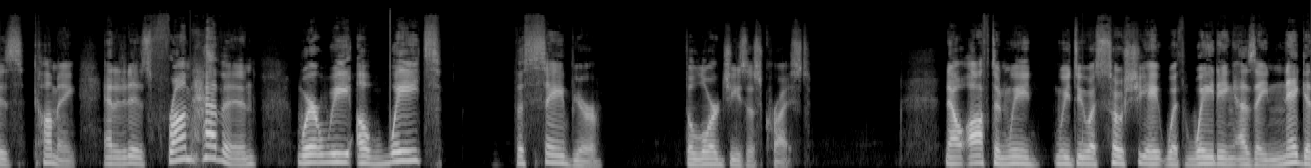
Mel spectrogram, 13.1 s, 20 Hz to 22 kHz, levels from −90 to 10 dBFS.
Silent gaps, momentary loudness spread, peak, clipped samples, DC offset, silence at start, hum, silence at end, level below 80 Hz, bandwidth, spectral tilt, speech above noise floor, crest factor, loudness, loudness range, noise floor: none; 13 LU; -2 dBFS; under 0.1%; under 0.1%; 0 s; none; 0 s; -66 dBFS; 14.5 kHz; -5 dB/octave; 64 dB; 20 dB; -20 LUFS; 7 LU; -83 dBFS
